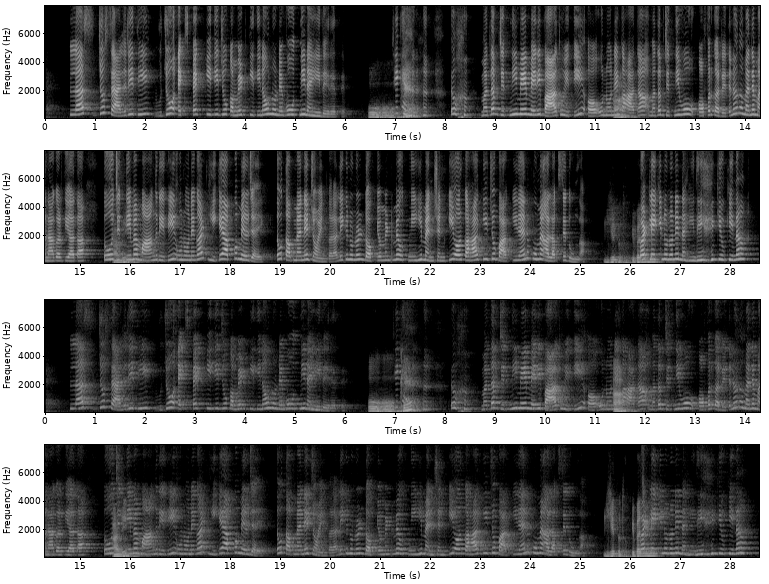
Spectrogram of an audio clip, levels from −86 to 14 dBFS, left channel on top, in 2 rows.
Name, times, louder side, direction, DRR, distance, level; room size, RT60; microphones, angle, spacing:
voice 1, 0.5-6.0 7.0-8.5 8.7-15.1 15.5-18.6 18.9-25.1 26.2-28.4, left 9 dB, 80° left, 13 dB, 0.3 m, -28 dB
voice 2, 6.5-7.4 11.3-11.6 15.6-16.0 25.5-26.5, right 2 dB, 85° right, 7 dB, 0.6 m, -30 dB
6.8 x 4.3 x 3.7 m, 1.0 s
head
